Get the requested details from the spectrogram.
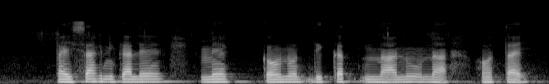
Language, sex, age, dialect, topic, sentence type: Magahi, male, 18-24, Western, banking, question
